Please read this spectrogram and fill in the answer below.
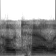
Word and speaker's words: hotel: Vejam aqui que a segunda sílaba é forte. Hotel.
